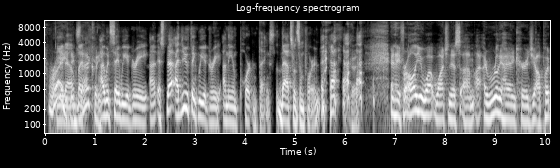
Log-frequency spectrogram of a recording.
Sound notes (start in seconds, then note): 5.6 laughs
